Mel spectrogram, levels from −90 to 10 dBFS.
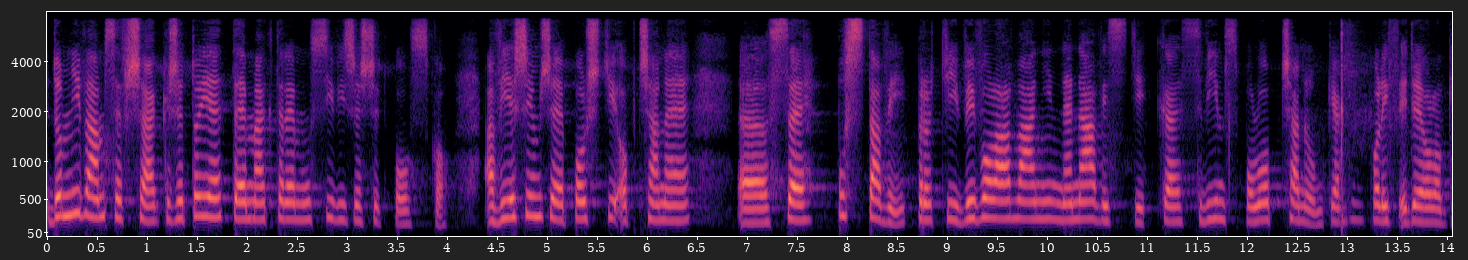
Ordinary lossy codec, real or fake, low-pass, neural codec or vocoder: MP3, 64 kbps; fake; 7.2 kHz; codec, 16 kHz in and 24 kHz out, 1 kbps, XY-Tokenizer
